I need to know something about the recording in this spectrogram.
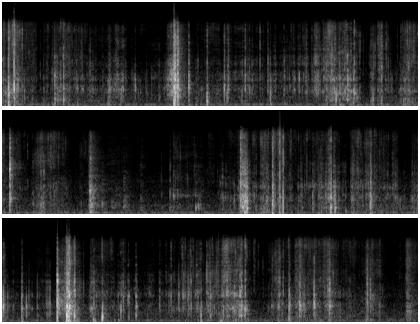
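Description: Clear plastic shrink-wrap crinkling and tearing as it is pulled off a cardboard box of trading cards, with the box and its packs handled. A few sharp knocks stand out, the loudest about two and a half seconds in and again about thirteen and a half seconds in.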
